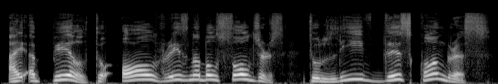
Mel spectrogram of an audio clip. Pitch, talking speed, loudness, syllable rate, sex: 170 Hz, 120 wpm, -17 LUFS, 3.9 syllables/s, male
